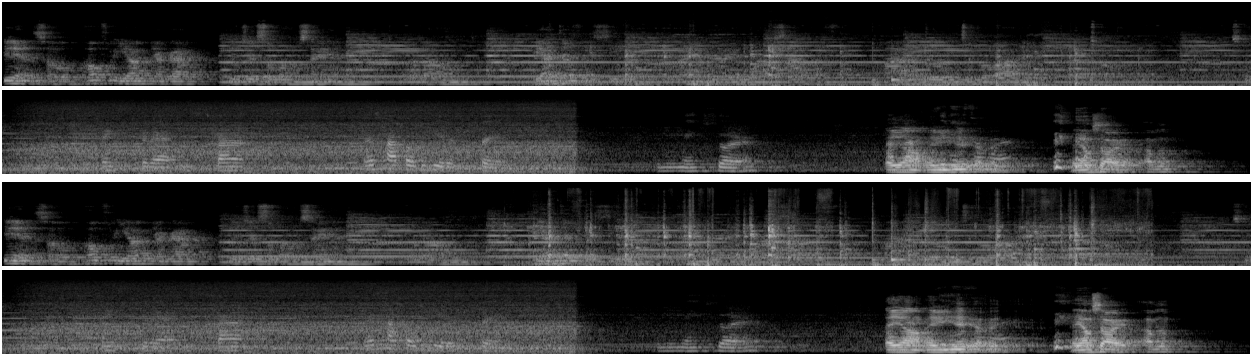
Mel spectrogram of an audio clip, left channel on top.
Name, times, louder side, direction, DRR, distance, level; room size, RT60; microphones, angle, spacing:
voice 1, 0.0-1.9 2.2-3.5 4.0-4.6 5.3-8.2 8.7-10.3 11.0-11.1 12.3-12.5, equal, 75° left, -2 dB, 3.0 m, -36 dB
sound 1, 2.2-21.6, left 1 dB, 25° left, 2.0 m, -39 dB
sound 2, 5.0-11.5, right 7 dB, 75° right, 0.4 m, -34 dB
sound 3, 8.8-18.2, equal, 5° left, 0.5 m, -36 dB
voice 2, 13.5-14.9 16.1-17.7 19.0-20.1 21.3-22.6 23.0-23.4, left 3 dB, 55° left, 7 dB, 0.6 m, -31 dB
voice 3, 21.3-22.5 23.2-24.2, right 2 dB, 45° right, 9 dB, 0.7 m, -22 dB
13.0 x 6.8 x 5.3 m, 1.2 s
head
